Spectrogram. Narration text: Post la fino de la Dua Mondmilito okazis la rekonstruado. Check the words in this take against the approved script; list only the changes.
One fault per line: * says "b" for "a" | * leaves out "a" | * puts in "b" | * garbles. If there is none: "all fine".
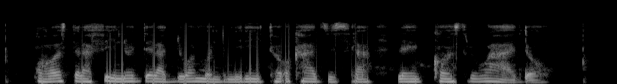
all fine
